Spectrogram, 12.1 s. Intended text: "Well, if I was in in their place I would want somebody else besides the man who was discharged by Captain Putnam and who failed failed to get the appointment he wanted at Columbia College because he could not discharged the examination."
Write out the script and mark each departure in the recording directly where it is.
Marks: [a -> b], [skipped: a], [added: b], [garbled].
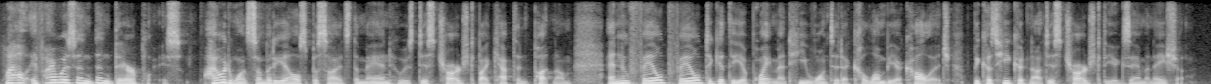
"Well, if I was in in their place I would want somebody else besides the man who was discharged by Captain Putnam and who failed failed to get the appointment he wanted at Columbia College because he could not discharged the examination."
